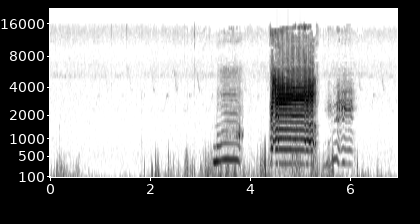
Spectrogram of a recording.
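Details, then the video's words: Goat screaming loudly in a short run of bleats: a thin, steady, wavering cry, then a long, loud, harsh scream of about a second, then a shorter wavering bleat, over rumbling background noise. "Goat Screaming Loudly"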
